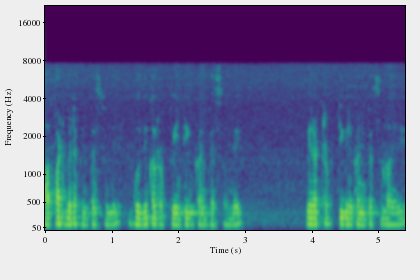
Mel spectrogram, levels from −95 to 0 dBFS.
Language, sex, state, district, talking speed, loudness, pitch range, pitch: Telugu, male, Andhra Pradesh, Visakhapatnam, 75 wpm, -21 LUFS, 105-110 Hz, 105 Hz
